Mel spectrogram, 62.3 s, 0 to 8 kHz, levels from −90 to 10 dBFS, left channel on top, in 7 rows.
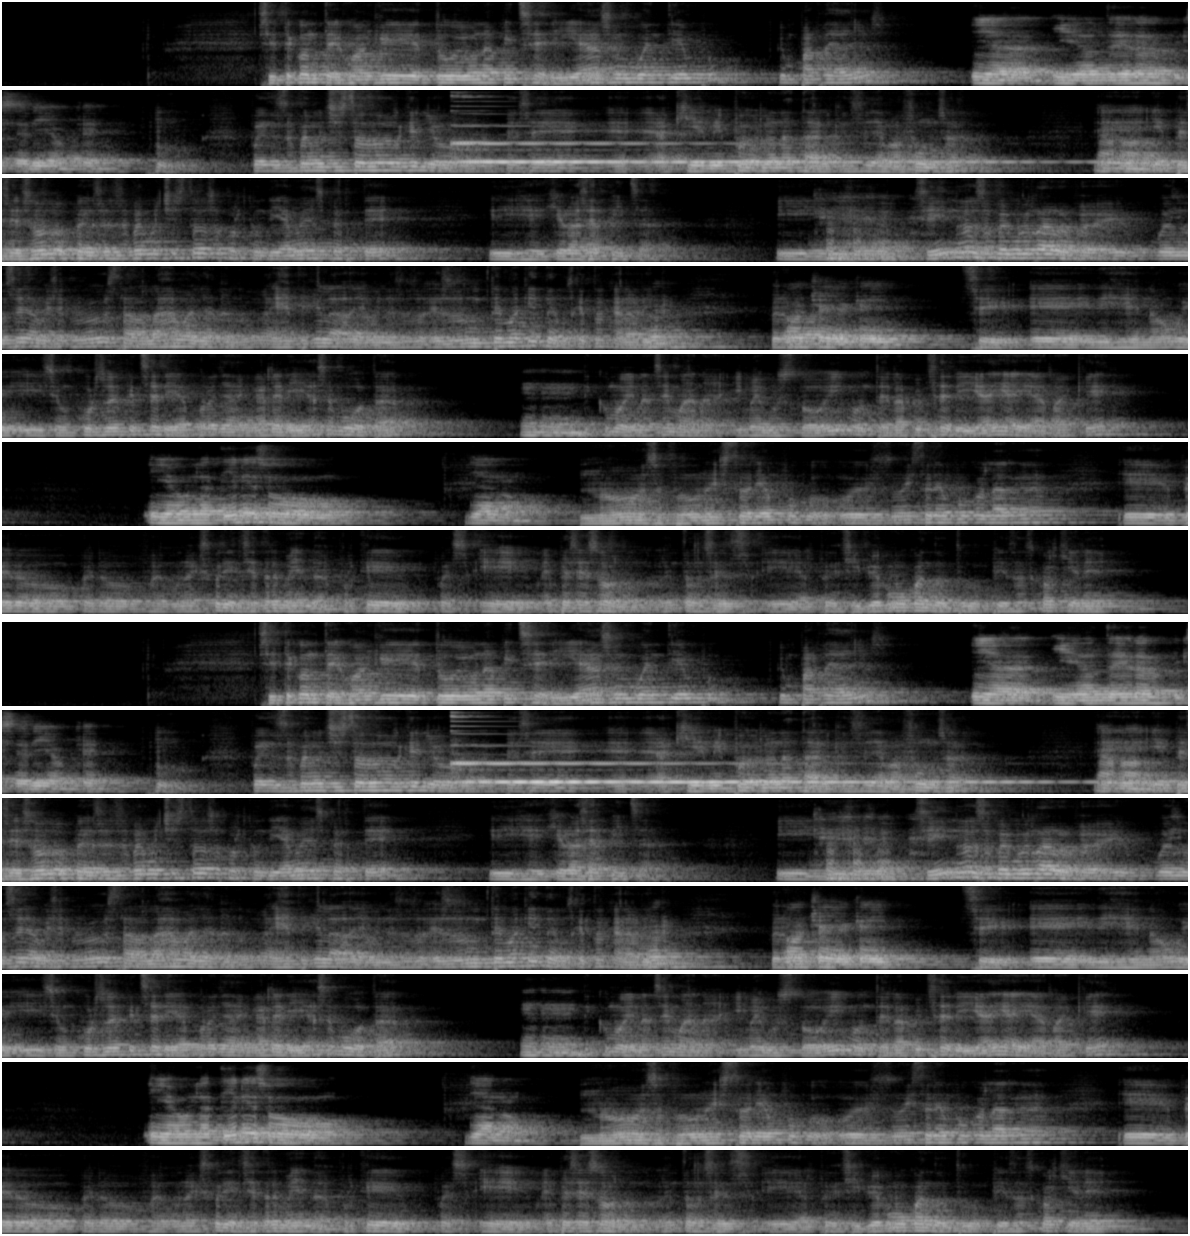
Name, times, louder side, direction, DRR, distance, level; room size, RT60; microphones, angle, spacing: voice 1, 1.9-5.4 5.8-6.6 10.0-10.2 10.8-16.1 17.1-20.7 21.4-22.7 23.6-31.6 32.5-32.7 33.9-38.6 40.1-43.9 48.8-52.3 52.9-61.7, equal, 5° right, 0 dB, 2.1 m, -27 dB
voice 2, 7.3-9.7 17.1-17.6 23.9-24.5 31.5-31.8 32.5-33.4 39.5-40.0 45.5-47.0 47.9-48.4, equal, 30° right, 2 dB, 2.6 m, -24 dB
Chink clink, 12.3-17.7, right 3 dB, 55° right, 4.6 m, -21 dB
24.5 x 23.0 x 6.3 m, 1.2 s
head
